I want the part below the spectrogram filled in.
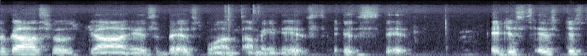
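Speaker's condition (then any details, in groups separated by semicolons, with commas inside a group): Parkinson's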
